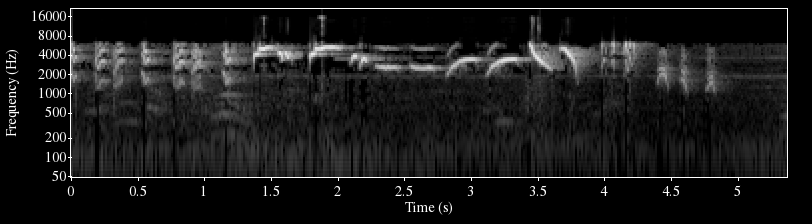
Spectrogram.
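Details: Kept Oriental magpie-robin belting a rival-calling song: rapid repeated scratchy notes, then sweet descending and rising whistles, ending in a few short chips before falling silent.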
